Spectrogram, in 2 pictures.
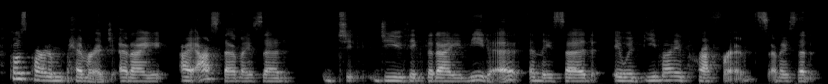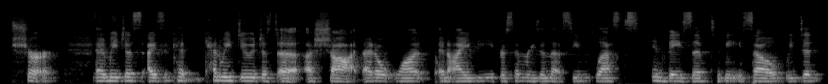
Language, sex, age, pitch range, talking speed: English, female, 20-39, 150-175 Hz, 215 wpm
